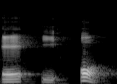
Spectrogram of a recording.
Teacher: para pronunciar E y O, la lengua sube un poquito más que en la A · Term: vocales medias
